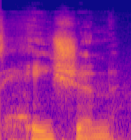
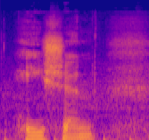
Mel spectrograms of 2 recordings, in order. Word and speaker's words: Haitian: tricky to pronounce it's Haitian Haitian so it's Haiti and then Haitian yeah CH the pronunciation has to change there it's a tricky one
